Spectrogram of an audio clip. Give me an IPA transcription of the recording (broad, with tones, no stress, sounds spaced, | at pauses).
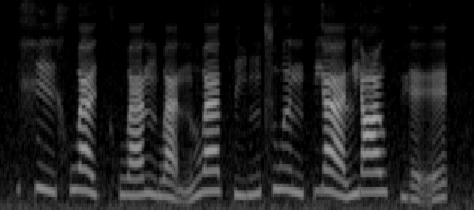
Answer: x e˥˧ ɪ̯ x w a˥˩ ɪ̯ kʰ w ä˧˥ n̪ w a̰˨˩ n l w ä˥ t̪ i˧˥ ŋ s w ə˥˧ n p j ä˥˩ l j ɑ˥ ʊ̯ p ɥ ɛ̰˨˩˦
